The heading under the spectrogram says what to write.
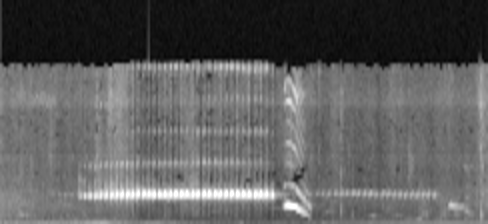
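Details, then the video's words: Lively sirtu song meant to provoke rivals: a rapid pulsed trill held on one high pitch for about two seconds, then a sharp falling whistle and a short, quieter downslurred note, over faint low background rumble. "SIRTU GACOR MERANGSANG BUNYI LAWAN"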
